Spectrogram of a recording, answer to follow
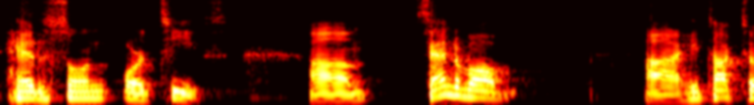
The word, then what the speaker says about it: Gerson: Ricardo Sandoval gets the 21st win of his career over the second round KO over Gerson Ortiz. That's how you say it in Spanish. Gerson Ortiz.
